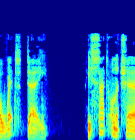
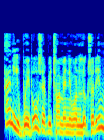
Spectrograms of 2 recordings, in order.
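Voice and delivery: higher-pitched, mildly snappish dog; snapped retort; 9 semitones higher, 4 dB louder than usual. A narrator's reading. Dog running down his rival, mildly snappish. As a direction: snap it back scornfully. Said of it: "snapped Gaspode".

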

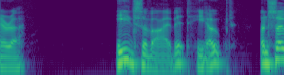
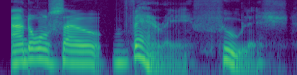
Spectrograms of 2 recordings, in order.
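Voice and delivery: very slow, drawn-out menace; unhurried villainous nobleman; haughty Duke; much slower than usual. A narrator's reading. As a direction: stretch each word with cool condescension. The Duke sneers at Mort.

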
